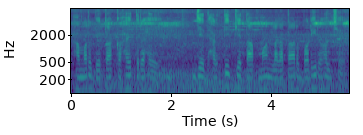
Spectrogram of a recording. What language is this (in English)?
Maithili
